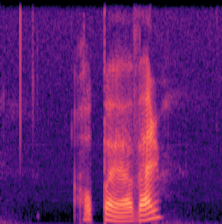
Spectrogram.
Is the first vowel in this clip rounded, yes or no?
yes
